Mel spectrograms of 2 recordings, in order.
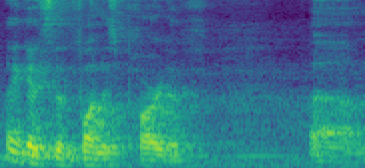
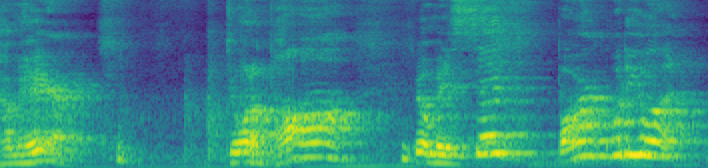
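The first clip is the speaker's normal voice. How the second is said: eager dog voice; 14 semitones higher, 12 dB louder than usual. Pretend. Dog Willow voiced begging treats.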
